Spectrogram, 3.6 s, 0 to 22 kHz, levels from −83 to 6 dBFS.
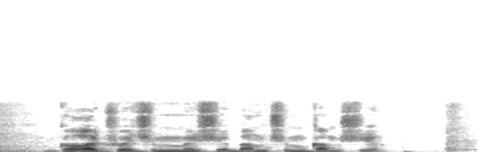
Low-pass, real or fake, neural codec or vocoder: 7.2 kHz; fake; vocoder, 44.1 kHz, 128 mel bands every 512 samples, BigVGAN v2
